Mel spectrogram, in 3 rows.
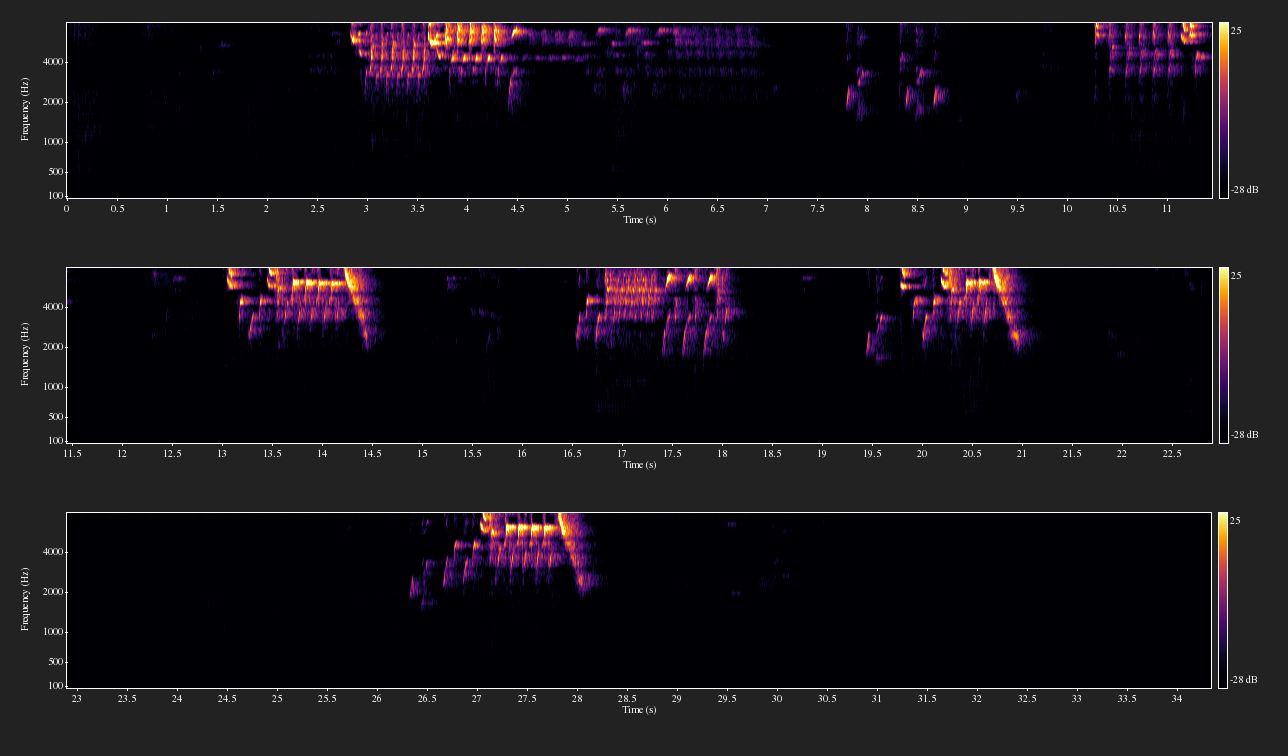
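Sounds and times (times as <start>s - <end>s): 
finch singing: 1.0s - 8.8s, 9.4s - 11.6s, 12.2s - 21.2s, 25.7s - 28.3s.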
